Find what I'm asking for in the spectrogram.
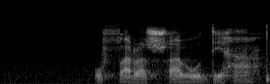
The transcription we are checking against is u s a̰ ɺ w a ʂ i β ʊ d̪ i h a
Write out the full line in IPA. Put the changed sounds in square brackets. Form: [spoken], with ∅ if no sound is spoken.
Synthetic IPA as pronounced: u [f] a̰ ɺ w a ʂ [a] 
